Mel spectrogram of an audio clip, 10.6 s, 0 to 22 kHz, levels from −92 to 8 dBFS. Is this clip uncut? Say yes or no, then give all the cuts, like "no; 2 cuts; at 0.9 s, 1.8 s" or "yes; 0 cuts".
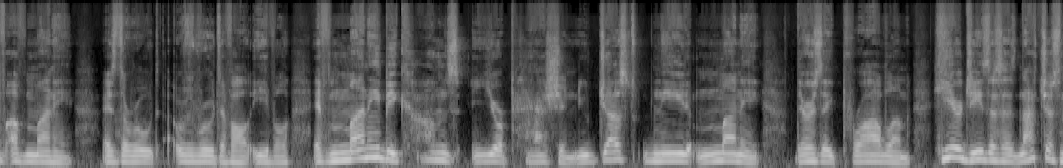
yes; 0 cuts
